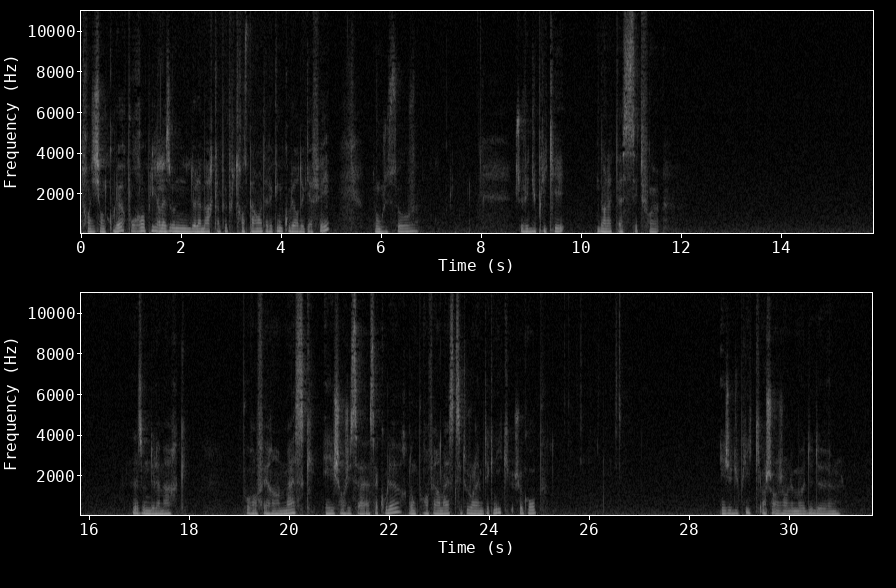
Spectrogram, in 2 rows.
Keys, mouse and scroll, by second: 6.1 ctrl+s, 11.2-11.6 scroll up 2, 15.3 click, 16.3 click, 23.6 click, 24.7 click, 25.6 ctrl+a, 25.8 ctrl+m, 26.0 ctrl+a, 26.2 ctrl+r, 26.3 ctrl+k, 26.5 ctrl+Return, 27.8 click, 29.1 click, 30.6 click.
